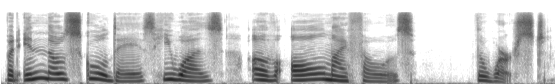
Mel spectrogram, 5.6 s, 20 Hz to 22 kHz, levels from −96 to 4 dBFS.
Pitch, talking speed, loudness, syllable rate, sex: 220 Hz, 140 wpm, -20 LUFS, 3.2 syllables/s, female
